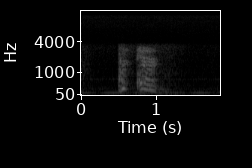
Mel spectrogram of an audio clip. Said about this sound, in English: Excuse me, I have to cough.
